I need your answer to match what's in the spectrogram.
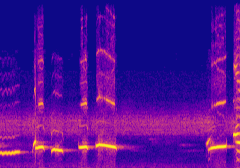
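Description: An orange-headed thrush gives a burst of clear, sliding whistled notes, a pause, then two more bright phrases. A thin, steady high whine runs underneath.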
